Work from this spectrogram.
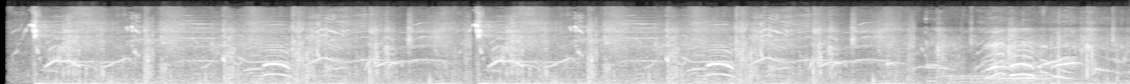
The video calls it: A group of monkeys making noise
